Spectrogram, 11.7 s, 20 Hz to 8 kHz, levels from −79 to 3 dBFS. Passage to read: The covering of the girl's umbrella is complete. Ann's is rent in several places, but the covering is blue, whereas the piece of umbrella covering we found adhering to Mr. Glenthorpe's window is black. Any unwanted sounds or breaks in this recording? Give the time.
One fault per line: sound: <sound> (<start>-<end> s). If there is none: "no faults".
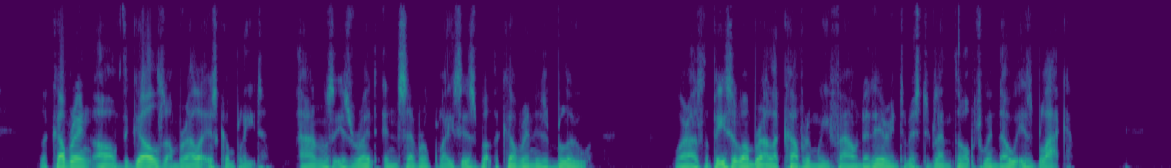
no faults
